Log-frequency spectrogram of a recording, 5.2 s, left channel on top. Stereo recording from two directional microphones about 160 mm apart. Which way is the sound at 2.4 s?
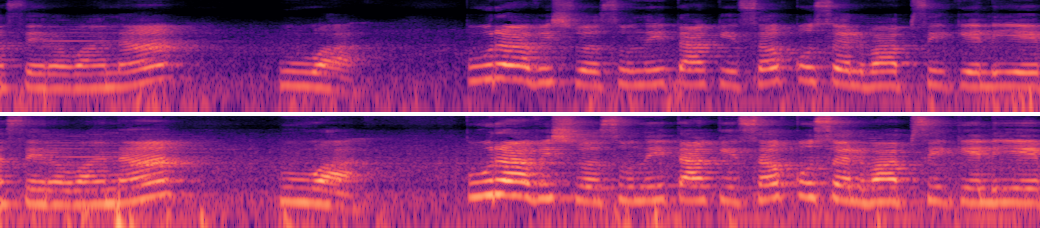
55° left (ahead or behind).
